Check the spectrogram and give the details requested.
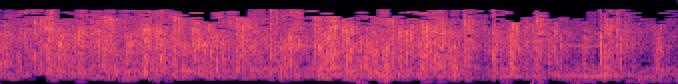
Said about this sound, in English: If you believe that, clap your hands unto the Lord. Hallelujah.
